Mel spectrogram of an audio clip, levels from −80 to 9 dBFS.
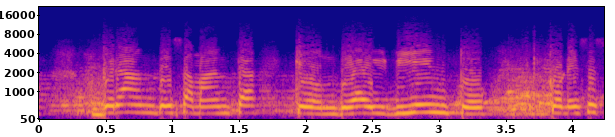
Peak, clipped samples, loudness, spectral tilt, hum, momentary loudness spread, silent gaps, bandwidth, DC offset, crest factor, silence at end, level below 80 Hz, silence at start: -4 dBFS; under 0.1%; -12 LUFS; -6.5 dB/octave; none; 5 LU; none; 8 kHz; under 0.1%; 8 dB; 0 s; -48 dBFS; 0 s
